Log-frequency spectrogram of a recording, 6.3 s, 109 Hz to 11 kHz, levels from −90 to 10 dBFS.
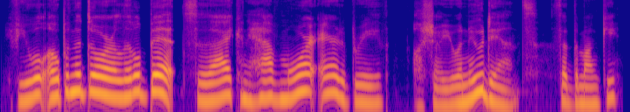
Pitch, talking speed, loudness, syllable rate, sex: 195 Hz, 255 wpm, -17 LUFS, 5.6 syllables/s, female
